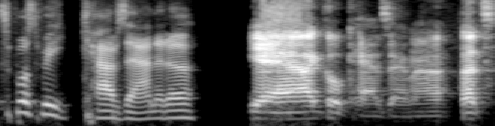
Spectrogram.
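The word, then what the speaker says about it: Cavsanada: me up am I supposed to like I pronounce it Cavs and natas it's supposed to be cavsanita yeah I go Kazama that's that's usually how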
